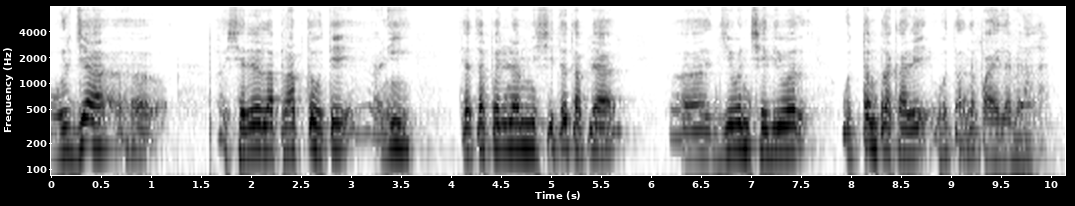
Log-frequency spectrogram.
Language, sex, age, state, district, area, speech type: Marathi, male, 60+, Maharashtra, Ahmednagar, urban, spontaneous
